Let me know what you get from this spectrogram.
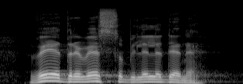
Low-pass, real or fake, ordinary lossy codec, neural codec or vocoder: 14.4 kHz; real; none; none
